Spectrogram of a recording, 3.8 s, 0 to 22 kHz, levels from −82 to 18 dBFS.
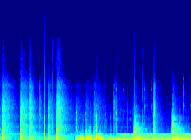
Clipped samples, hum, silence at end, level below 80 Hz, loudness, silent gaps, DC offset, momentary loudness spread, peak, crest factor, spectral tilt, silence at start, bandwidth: under 0.1%; none; 0 s; -30 dBFS; -26 LUFS; none; under 0.1%; 10 LU; -8 dBFS; 16 dB; -6.5 dB/octave; 0 s; 10.5 kHz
